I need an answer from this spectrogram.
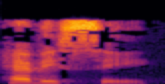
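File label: "heavy sea", English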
